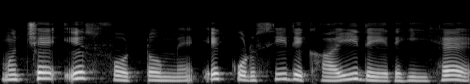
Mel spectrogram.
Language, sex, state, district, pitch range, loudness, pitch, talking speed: Hindi, female, Madhya Pradesh, Katni, 180-245 Hz, -18 LUFS, 210 Hz, 125 wpm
